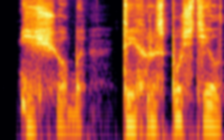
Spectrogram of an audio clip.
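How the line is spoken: Quiet. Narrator (Russian): так же тихо ответила она

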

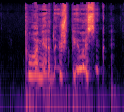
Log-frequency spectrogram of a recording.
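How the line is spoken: Sobbing. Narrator (Russian): зарыдала, не сдержавшись, Анюта

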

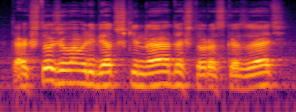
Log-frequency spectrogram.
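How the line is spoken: Sullen quiet question. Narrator (Russian): угрюмо, тихо спросил он

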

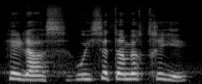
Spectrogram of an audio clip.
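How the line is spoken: Sighing old man. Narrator (French): dit en soupirant le vieillard

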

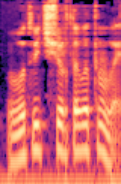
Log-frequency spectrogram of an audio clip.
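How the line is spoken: Muttering. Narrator (Russian): бормотал он

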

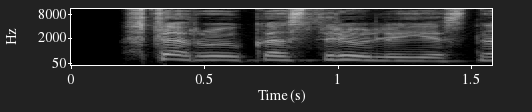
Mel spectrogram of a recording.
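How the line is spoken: Mocking admiration. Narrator (Russian): насмешливо восхитился Климов

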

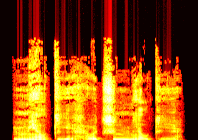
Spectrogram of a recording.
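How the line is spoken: Muttering. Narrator (Russian): пробормотал босс

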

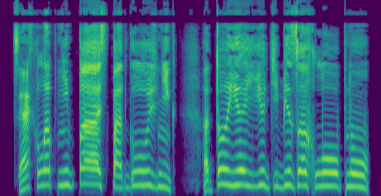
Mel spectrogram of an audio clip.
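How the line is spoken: Creaky rasp. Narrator (Russian): проскрипел подгузник

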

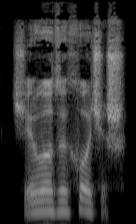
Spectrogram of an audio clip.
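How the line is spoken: Grumbling. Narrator (Russian): пробурчал Дрейк

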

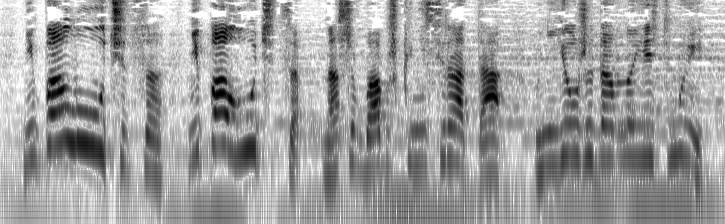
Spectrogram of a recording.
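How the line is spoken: Shouting. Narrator (Russian): закричала Юлька

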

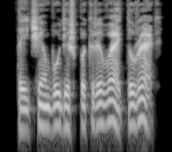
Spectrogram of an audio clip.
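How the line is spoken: Hissing in ear. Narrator (Russian): зашипел он мне в ухо

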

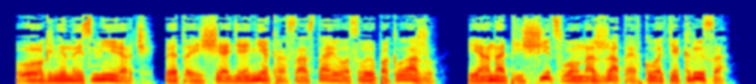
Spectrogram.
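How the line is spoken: Hoarse gurgling laugh, pained. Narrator (Russian): Лежащий в луже крови Дарнет хрипло рассмеялся булькающим кашлем, кривясь от боли

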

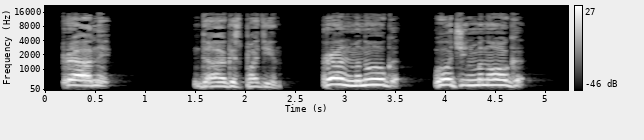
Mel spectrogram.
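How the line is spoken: Strained, forced out. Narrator (Russian): выдавил рыжий

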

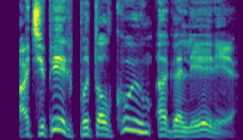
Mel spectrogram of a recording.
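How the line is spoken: More cheerful tone. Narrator (Russian): сказал я еще более бодрым тоном

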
